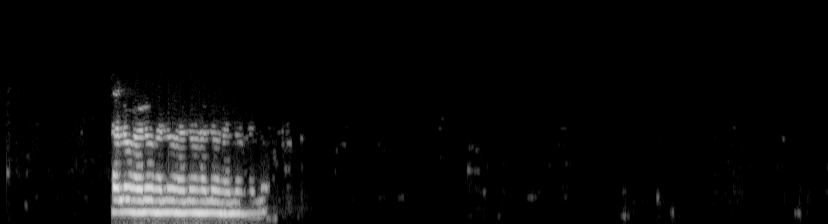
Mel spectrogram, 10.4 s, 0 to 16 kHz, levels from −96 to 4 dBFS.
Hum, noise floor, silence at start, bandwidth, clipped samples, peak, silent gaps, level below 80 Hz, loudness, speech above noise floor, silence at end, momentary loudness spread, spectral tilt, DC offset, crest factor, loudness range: none; under -90 dBFS; 1.4 s; 3.5 kHz; under 0.1%; -2 dBFS; none; -64 dBFS; -15 LUFS; over 76 dB; 7 s; 16 LU; -13 dB/octave; under 0.1%; 20 dB; 10 LU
